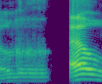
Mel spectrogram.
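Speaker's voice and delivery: rrr bergetar, then a loud thick au; vibrated au. Shown as a demonstration. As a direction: buzz first, then punch au out loud. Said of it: "Gegar kat suara". (au tebal dan kuat)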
